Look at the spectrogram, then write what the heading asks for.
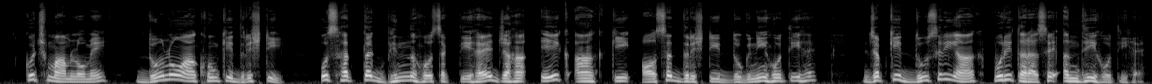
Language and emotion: Hindi, neutral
